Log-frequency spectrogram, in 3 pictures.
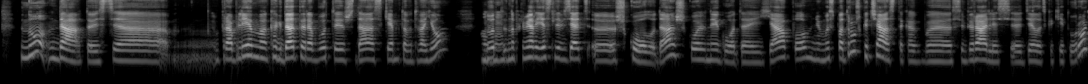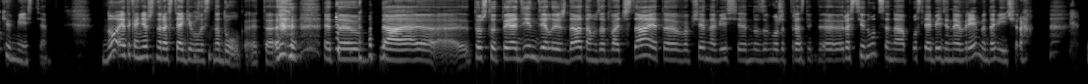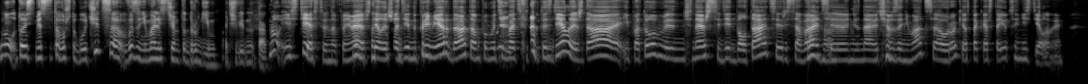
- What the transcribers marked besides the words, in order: giggle; chuckle; laugh; other background noise; chuckle; laugh; tapping; laughing while speaking: "чем"
- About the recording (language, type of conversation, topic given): Russian, podcast, Чем учёба с друзьями отличается от учёбы в одиночку?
